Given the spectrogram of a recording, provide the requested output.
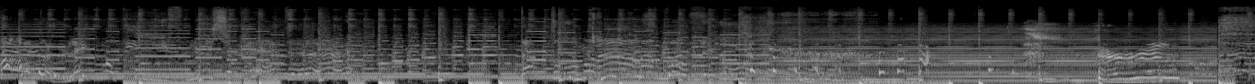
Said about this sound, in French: envoie le nom de ta chanson au 55 300 pour avoir un sonnerie de téléphone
